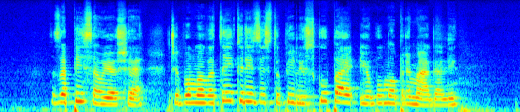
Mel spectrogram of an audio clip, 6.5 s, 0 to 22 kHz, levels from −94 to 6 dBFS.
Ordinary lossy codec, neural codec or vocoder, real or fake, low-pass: none; codec, 44.1 kHz, 7.8 kbps, Pupu-Codec; fake; none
